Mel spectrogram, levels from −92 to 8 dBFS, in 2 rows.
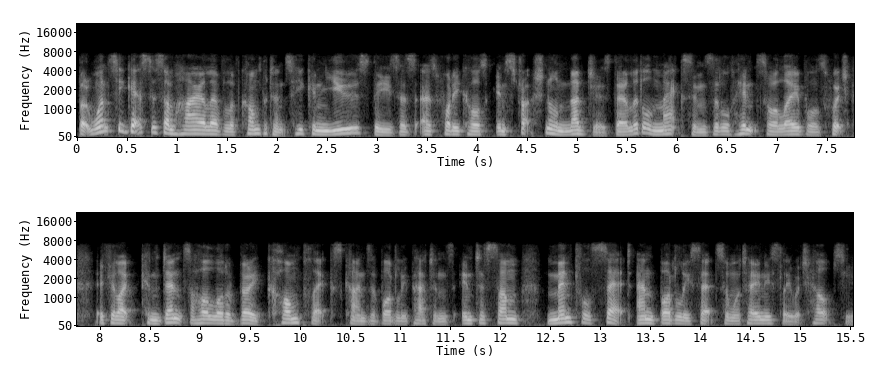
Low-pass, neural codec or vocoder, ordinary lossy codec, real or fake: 7.2 kHz; none; Opus, 16 kbps; real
